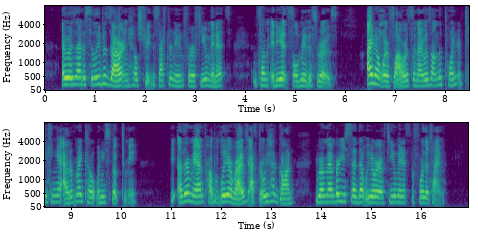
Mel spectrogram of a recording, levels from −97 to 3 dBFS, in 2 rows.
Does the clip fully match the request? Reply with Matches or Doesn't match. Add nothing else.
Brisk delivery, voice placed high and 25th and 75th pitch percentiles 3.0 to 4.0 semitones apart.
Matches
